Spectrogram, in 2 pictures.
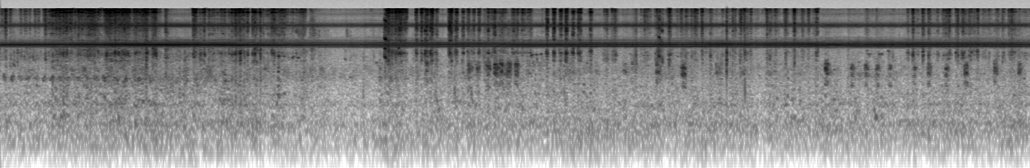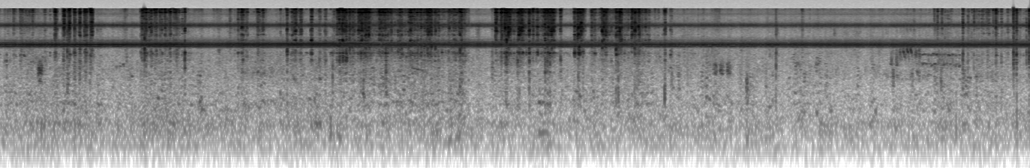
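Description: Bamboo cane being split and shaved into thin strips: irregular cracks, clicks and scraping, in clusters with pauses between. Under it a steady high-pitched insect buzz.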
